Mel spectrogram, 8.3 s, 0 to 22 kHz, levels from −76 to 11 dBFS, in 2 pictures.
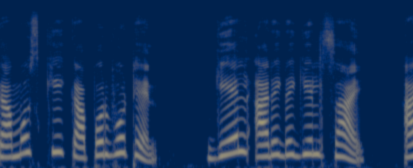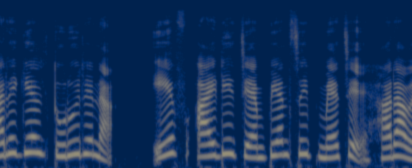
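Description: A speech recording with one repeated-frames fault: the stretch from 2.85 s to 2.99 s, a 144 ms block, plays twice in a row, producing a brief stutter where the same fraction of a second recurs. The repetition points to a short run of compressed frames, consistent with about six frames, being written or transmitted a second time and decoded again. The extra playback adds 144 ms to the clip's duration.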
